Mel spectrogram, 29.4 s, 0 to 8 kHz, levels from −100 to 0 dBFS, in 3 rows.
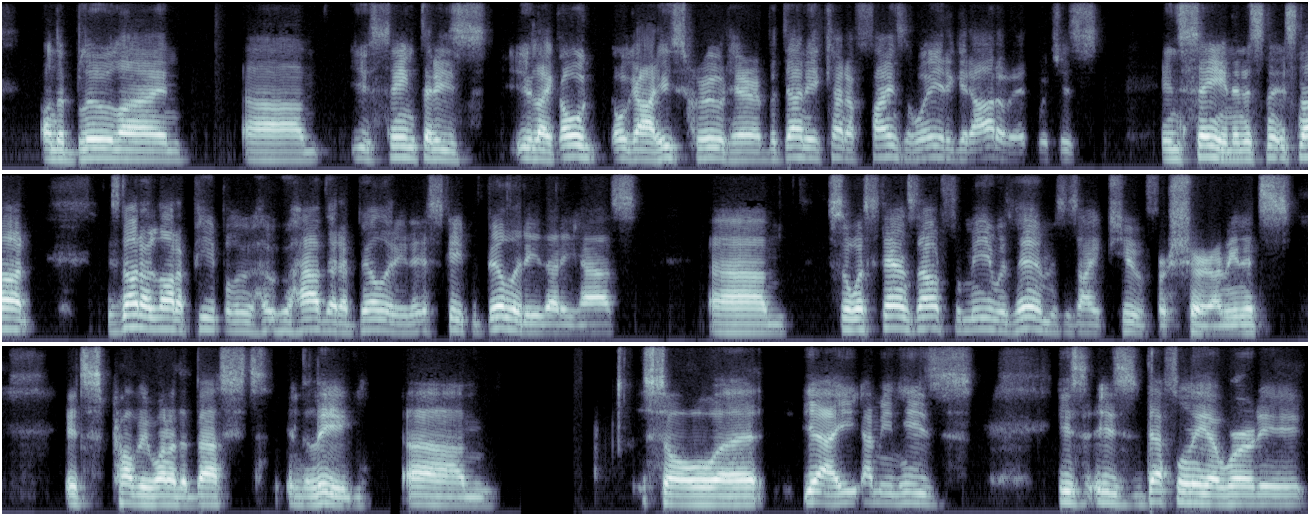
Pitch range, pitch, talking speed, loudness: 120-155 Hz, 135 Hz, 185 wpm, -17 LUFS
